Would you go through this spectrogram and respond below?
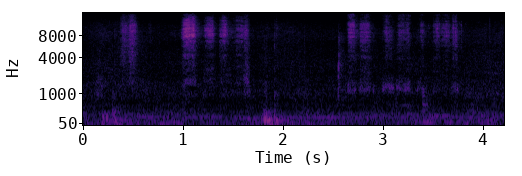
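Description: Pen scratching across paper while a diagram is drawn, a quiet run of short, irregular strokes with small pauses, close and alone with no voices.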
